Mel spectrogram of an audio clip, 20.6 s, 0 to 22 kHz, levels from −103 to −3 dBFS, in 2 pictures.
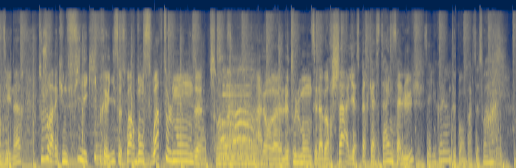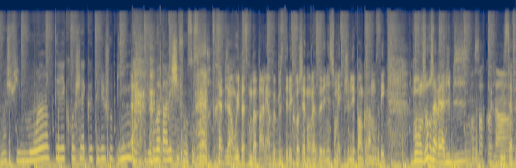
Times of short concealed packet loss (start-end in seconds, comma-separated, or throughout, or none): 9.09-9.13, 20.03-20.07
